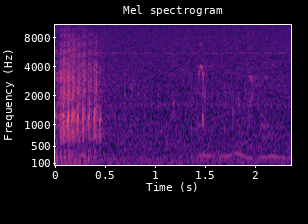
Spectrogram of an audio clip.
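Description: A horse snorting: one short, fluttering blow through the nostrils lasting about half a second.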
